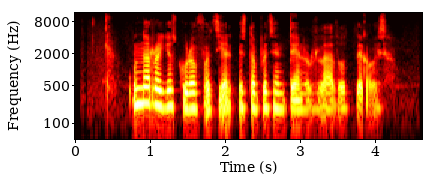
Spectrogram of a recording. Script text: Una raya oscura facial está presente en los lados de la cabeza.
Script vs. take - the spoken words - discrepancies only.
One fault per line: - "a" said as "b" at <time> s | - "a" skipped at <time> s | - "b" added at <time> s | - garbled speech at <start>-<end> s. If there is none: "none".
- "la" skipped at 3.8 s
